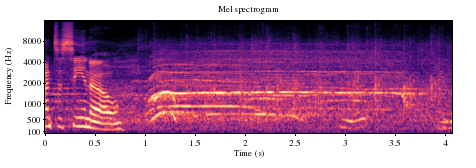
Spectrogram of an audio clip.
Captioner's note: applause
